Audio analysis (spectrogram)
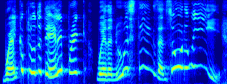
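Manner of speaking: high, loud jingle-style intro read; news intro voice. Pretend. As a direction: announce it like a cheeky news show. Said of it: "I'll go again".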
